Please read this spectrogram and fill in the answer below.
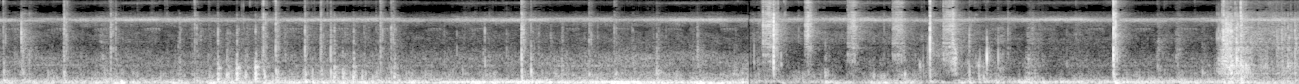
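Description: Wood fire crackling, with irregular sharp pops scattered through it, the loudest coming in the second half, over a low steady rumble and a faint steady high tone.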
